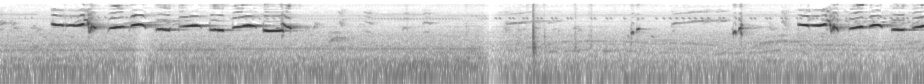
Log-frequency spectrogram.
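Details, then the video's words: Oriental magpie-robin (kacer) singing in the morning dew, a song to spur other magpie-robins into song; one phrase of rapid sweet whistles, a quiet gap with faint chips, then a second whistled phrase beginning. "Burung Kacer Mana Yang Gak Bakal Ikut Gacor Ketika Dengar Suara Kacer Di Embun ini"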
